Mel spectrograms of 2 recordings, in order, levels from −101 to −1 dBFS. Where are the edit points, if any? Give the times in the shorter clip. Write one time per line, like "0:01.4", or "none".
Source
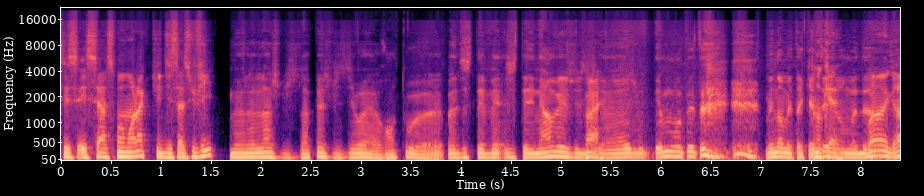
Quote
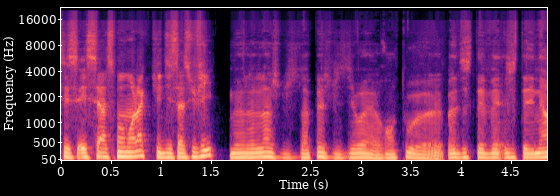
none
